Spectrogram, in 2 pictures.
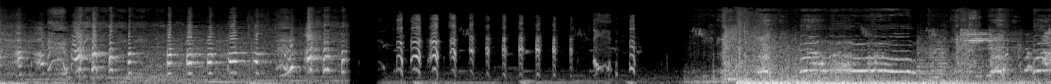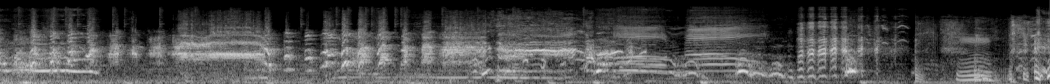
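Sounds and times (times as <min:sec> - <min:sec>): loud rough rumbling: 0:06.8 - 0:15.0.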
